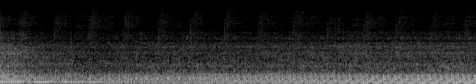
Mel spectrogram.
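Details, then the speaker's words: 2009 Dodge Challenger R/T 5.7 Hemi, rebuilt after an engine fire with salvage parts and a new starter, first start: a deep, even, loud V8 burble settling into a steady idle with no knocks or misses; runs clean, needs exhaust. "all right you can hear that the challenger is alive we're gonna go for the first test drive this thing is loud too"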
